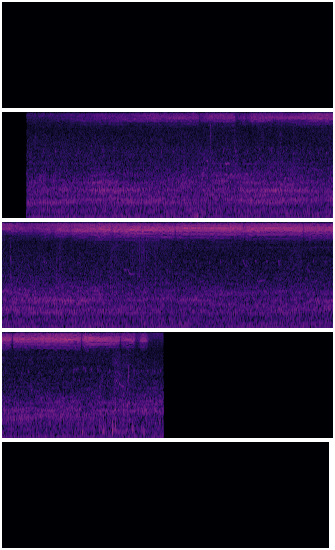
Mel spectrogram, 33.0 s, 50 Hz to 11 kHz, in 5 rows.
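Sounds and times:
insects chirring: 0:07.9 - 0:22.8.

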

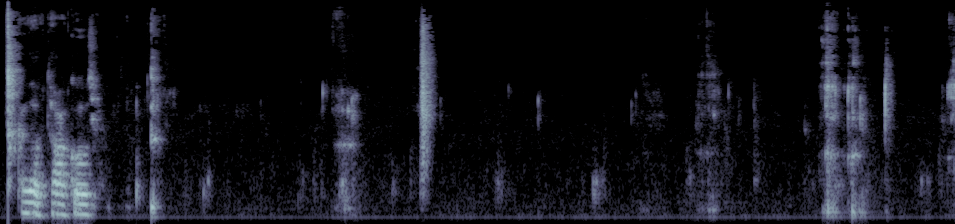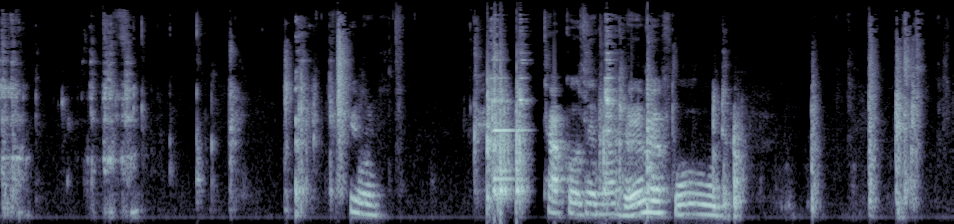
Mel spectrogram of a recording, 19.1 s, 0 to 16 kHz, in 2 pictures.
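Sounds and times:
person swallowing gulps: 0:05.9 - 0:07.6.

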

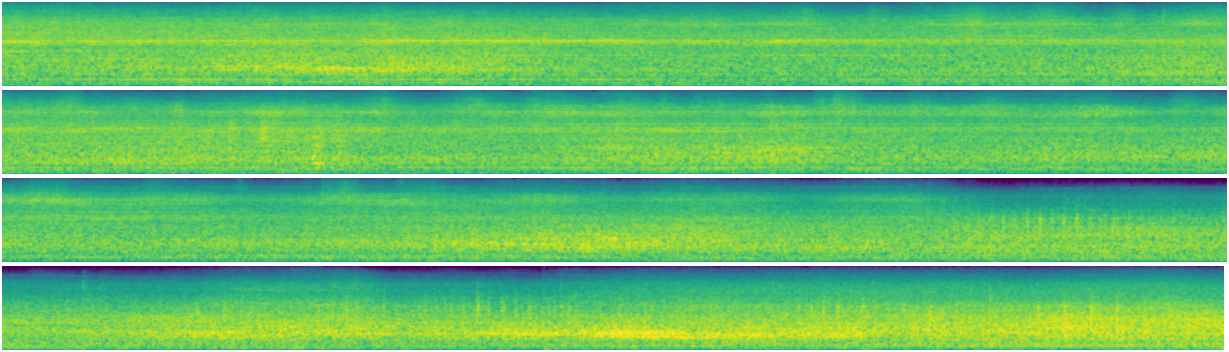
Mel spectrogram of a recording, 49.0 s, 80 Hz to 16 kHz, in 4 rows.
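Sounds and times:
heavy machinery din: 0:00.0 - 0:06.8
traffic: 0:00.0 - 0:48.9.

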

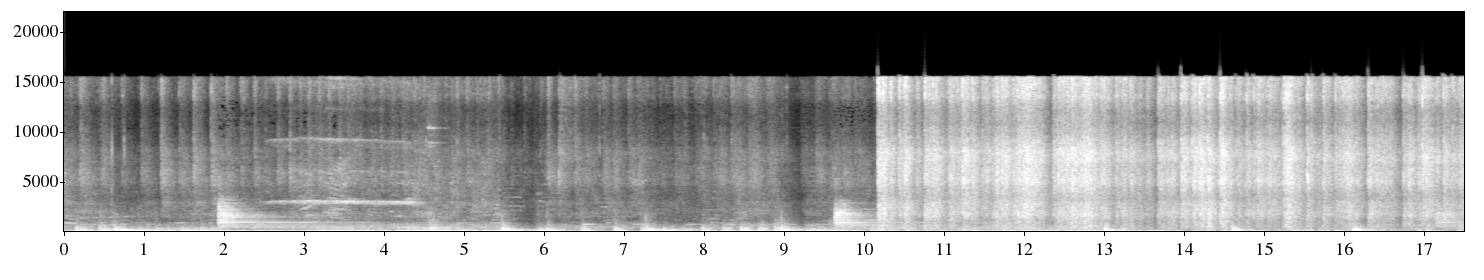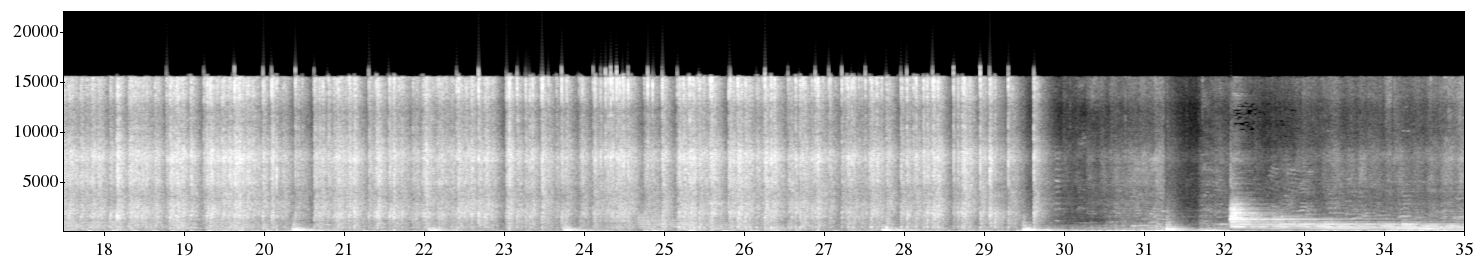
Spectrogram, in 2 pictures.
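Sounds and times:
deep drum struck: 0:04.7 - 0:30.2, 0:31.2 - 0:32.1.

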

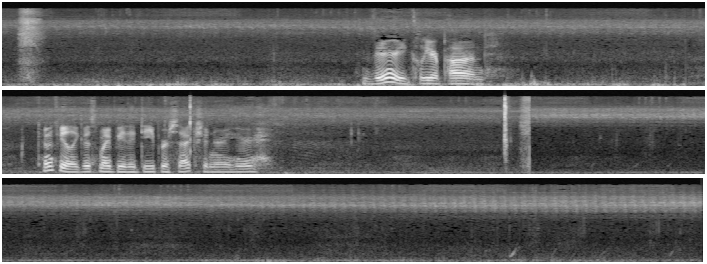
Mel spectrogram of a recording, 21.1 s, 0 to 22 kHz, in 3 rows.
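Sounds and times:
high-pitched insect chorus: 0:00.0 - 0:21.0
sharp clicks: 0:12.0 - 0:12.4.

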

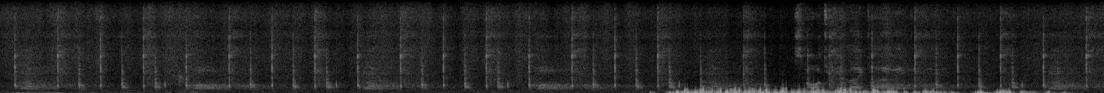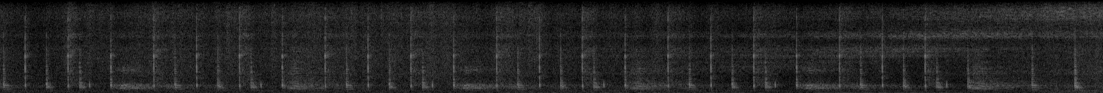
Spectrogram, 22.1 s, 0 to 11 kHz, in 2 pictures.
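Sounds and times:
plastic bag skirt rustling: 0:00.2 - 0:20.2
deep low sound: 0:06.5 - 0:10.6.

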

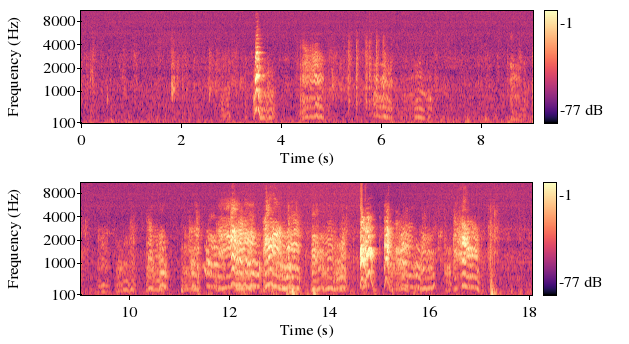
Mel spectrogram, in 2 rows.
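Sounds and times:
puppies growling and yipping: 0:02.6 - 0:07.3, 0:08.5 - 0:17.4.

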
